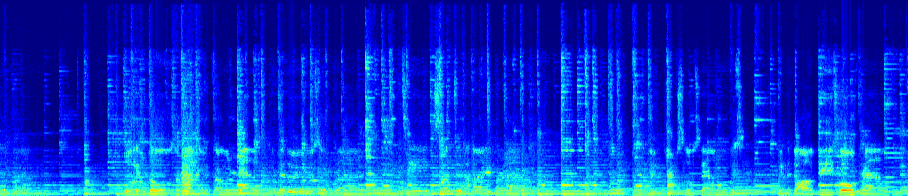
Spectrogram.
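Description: Acoustic guitar strummed steadily through an instrumental passage of a song, with a sustained melody line held over the chords.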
